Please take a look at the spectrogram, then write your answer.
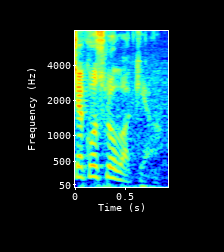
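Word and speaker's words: Czechoslovakia: इसकी प्रोनाउंसिएशन होती है चेकोस्लोवाकिया, ठीक है, चेक रिपब्लिक कहते हैं आज के टाइम में इसे।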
